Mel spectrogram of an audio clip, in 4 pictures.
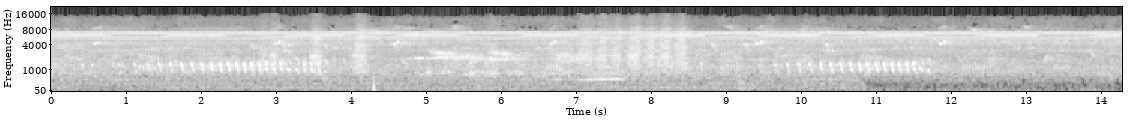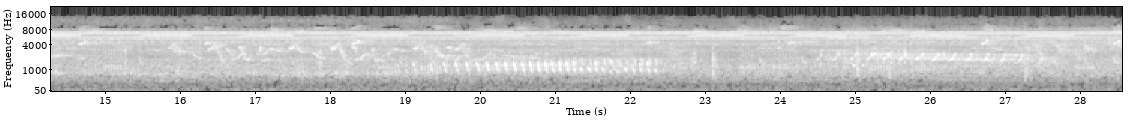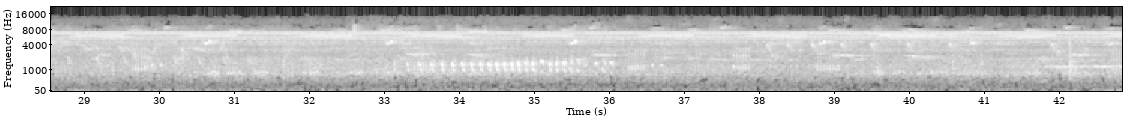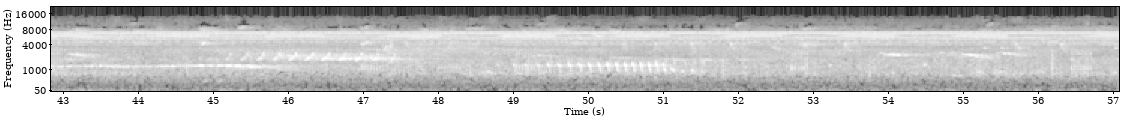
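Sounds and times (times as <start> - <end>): high insect drone: 0.0 - 57.0.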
